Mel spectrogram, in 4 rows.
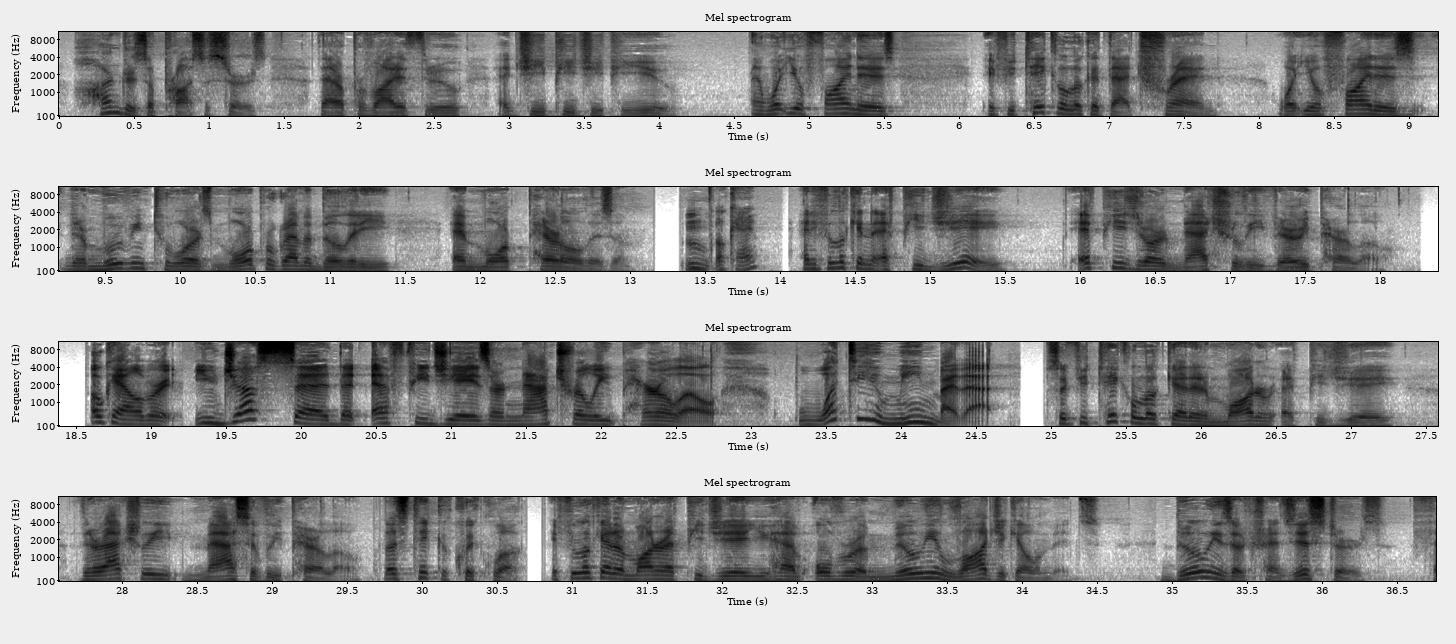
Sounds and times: Speech: 0.1 - 5.6, 6.2 - 36.7.

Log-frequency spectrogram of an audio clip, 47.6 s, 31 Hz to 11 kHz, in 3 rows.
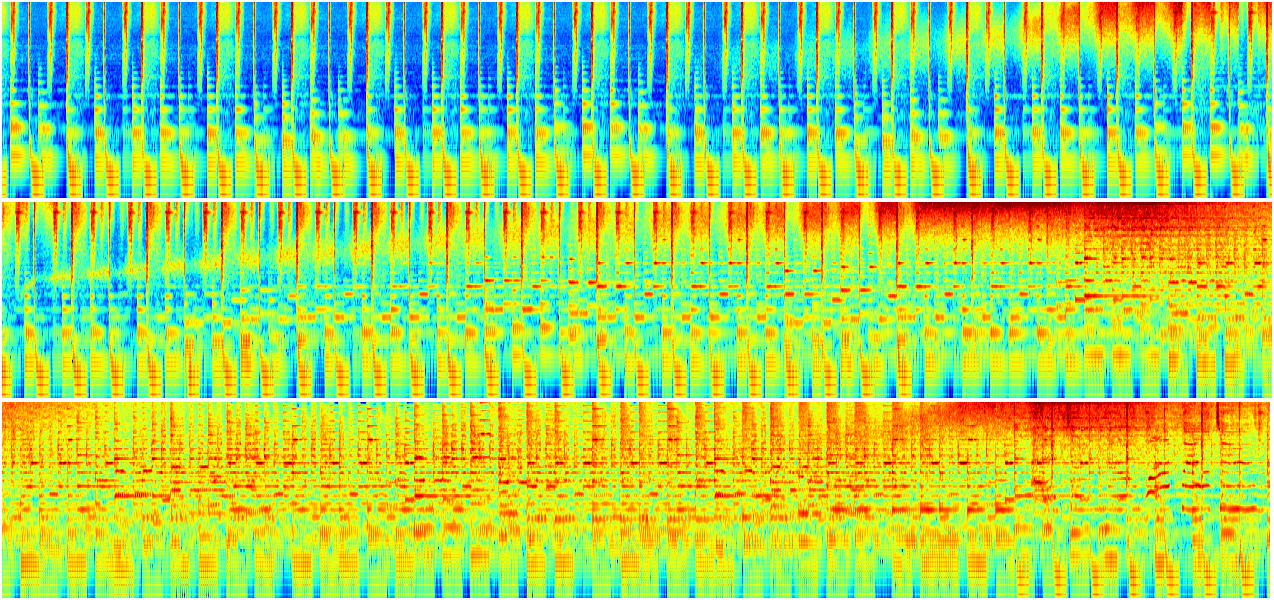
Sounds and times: Music: 0.0 - 47.6.

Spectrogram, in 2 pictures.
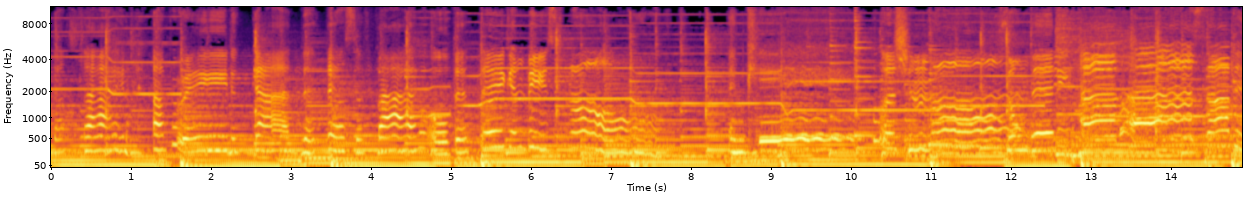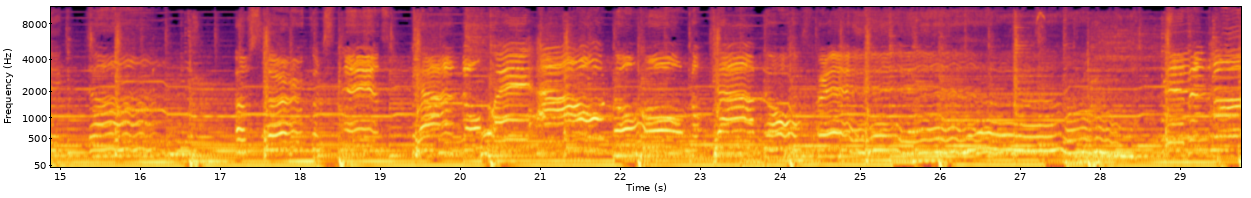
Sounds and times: Music: 0.0 - 29.7.

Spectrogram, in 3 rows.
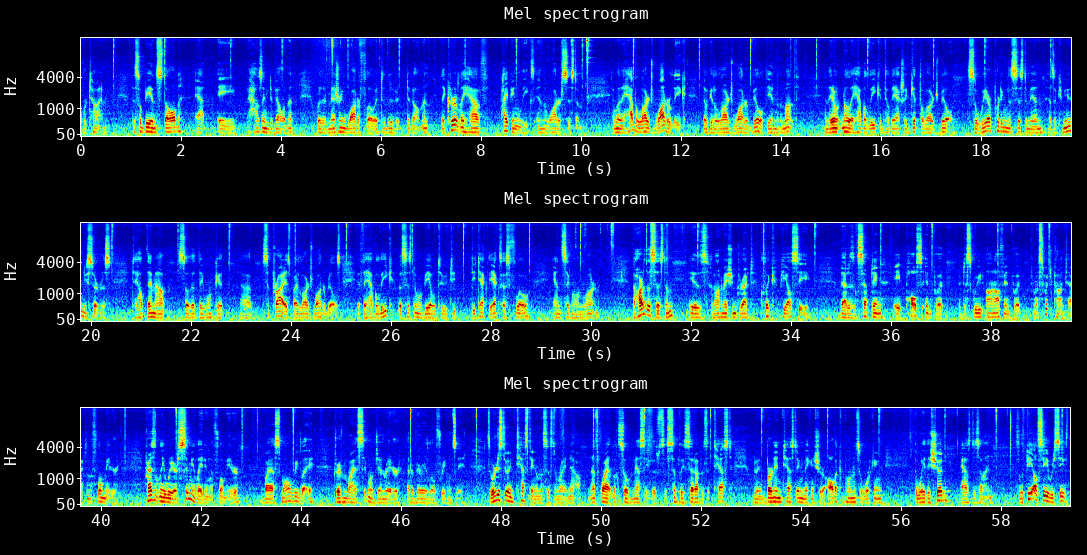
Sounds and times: Speech: 0.0 - 30.2, 30.8 - 34.4, 35.0 - 55.7, 56.3 - 59.3.

